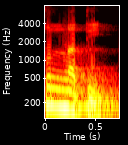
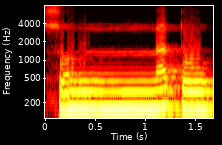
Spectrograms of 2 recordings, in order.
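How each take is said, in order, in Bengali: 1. শব্দটি 'i' স্বরধ্বনি দিয়ে শেষ হয়। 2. শব্দটি 'u' স্বরধ্বনি দিয়ে শেষ হয়।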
